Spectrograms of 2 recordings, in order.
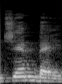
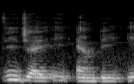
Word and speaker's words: djembe: I'm going to be using a djembe. This is pronounced, it's spelled D-J-E-M-B-E. You don't pronounce the D.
